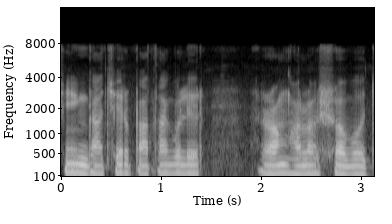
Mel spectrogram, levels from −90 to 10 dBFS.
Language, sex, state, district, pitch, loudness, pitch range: Bengali, male, Tripura, West Tripura, 130 Hz, -20 LUFS, 125-140 Hz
